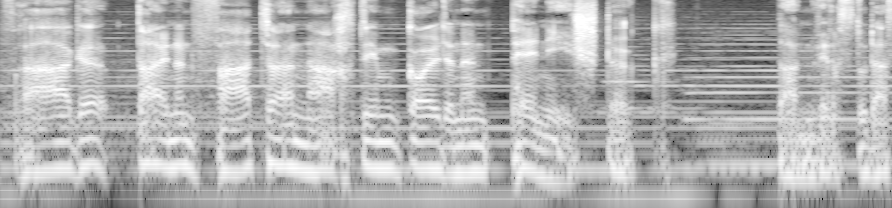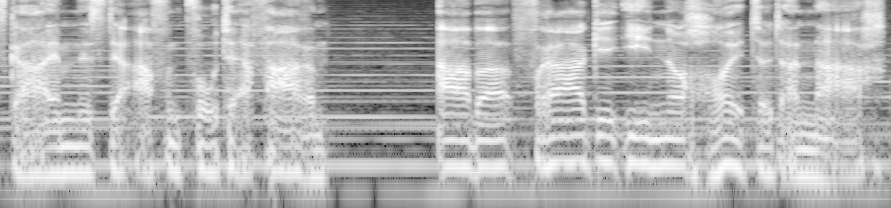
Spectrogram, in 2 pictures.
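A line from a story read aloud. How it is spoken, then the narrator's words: Calm hoarse voice. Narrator (German): wurde sie ruhig, fast steif und starr schaute sie den Jungen an und sagte mit heiserer Stimme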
